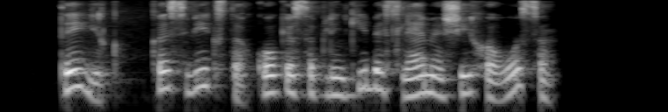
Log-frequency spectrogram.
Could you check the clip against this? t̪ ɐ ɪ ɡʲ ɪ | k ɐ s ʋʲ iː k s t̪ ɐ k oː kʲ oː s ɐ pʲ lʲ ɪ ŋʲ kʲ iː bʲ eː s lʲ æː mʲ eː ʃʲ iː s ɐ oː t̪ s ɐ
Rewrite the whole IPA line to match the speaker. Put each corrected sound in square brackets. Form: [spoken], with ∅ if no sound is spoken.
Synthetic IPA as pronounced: t̪ ɐ ɪ ɡʲ ɪ | k ɐ s ʋʲ iː k s t̪ ɐ k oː kʲ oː s ɐ pʲ lʲ ɪ ŋʲ kʲ iː bʲ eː s lʲ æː mʲ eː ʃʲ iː [x] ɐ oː [∅] s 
